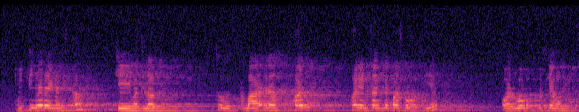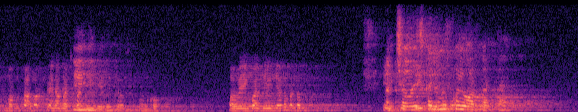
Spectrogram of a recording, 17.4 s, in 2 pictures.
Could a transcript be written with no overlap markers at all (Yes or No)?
No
